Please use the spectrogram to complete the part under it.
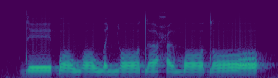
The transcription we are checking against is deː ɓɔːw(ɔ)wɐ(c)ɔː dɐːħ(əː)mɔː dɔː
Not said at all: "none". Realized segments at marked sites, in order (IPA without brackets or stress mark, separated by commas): ɔː, ɲ, əː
